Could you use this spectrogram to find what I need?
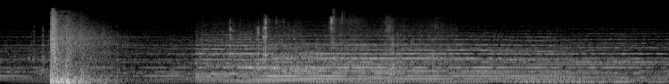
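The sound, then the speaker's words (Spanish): A single sharp, loud gunshot fired as a coup de grâce at an execution. The abrupt bang is followed by a steady, sustained ringing drone that holds at an even level until the end. “Le voy a dar el tiro de gracia.”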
